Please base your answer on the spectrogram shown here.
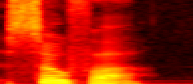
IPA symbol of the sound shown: ə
